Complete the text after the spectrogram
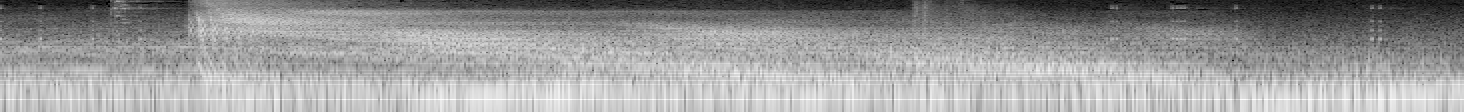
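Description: A laser beam fires with a long, falling electronic whine.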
